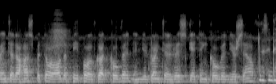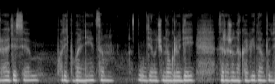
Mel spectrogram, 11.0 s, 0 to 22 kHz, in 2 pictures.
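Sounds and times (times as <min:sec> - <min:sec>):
person talking: 0:00.0 - 0:05.8.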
